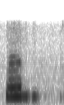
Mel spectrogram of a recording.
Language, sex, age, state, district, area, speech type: Odia, female, 45-60, Odisha, Sundergarh, rural, conversation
